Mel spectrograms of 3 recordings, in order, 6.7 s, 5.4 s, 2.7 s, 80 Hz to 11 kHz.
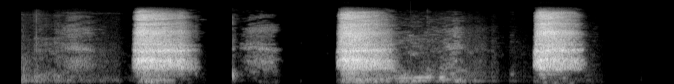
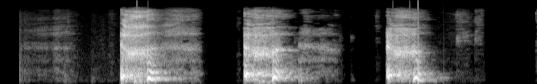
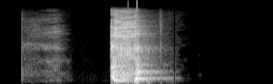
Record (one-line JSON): {"exhalation_length": "6.7 s", "exhalation_amplitude": 28190, "exhalation_signal_mean_std_ratio": 0.38, "three_cough_length": "5.4 s", "three_cough_amplitude": 32768, "three_cough_signal_mean_std_ratio": 0.38, "cough_length": "2.7 s", "cough_amplitude": 28100, "cough_signal_mean_std_ratio": 0.3, "survey_phase": "beta (2021-08-13 to 2022-03-07)", "age": "18-44", "gender": "Female", "wearing_mask": "No", "symptom_cough_any": true, "symptom_new_continuous_cough": true, "symptom_runny_or_blocked_nose": true, "symptom_sore_throat": true, "symptom_fatigue": true, "symptom_headache": true, "symptom_onset": "5 days", "smoker_status": "Never smoked", "respiratory_condition_asthma": false, "respiratory_condition_other": false, "recruitment_source": "Test and Trace", "submission_delay": "2 days", "covid_test_result": "Positive", "covid_test_method": "RT-qPCR", "covid_ct_value": 28.2, "covid_ct_gene": "ORF1ab gene", "covid_ct_mean": 28.6, "covid_viral_load": "420 copies/ml", "covid_viral_load_category": "Minimal viral load (< 10K copies/ml)"}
